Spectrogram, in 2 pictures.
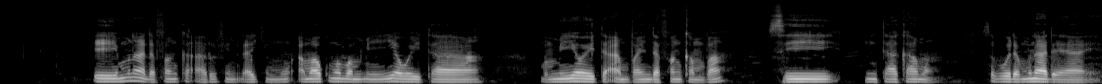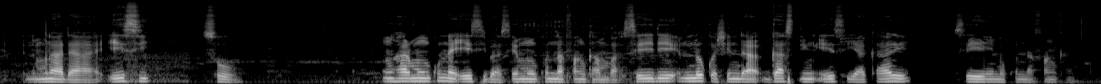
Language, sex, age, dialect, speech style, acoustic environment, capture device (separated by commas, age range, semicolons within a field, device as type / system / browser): Hausa, male, 25-34, Nigeria - Kano, happy; excited; focused, silence; people talking, mobile / Linux / Chrome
